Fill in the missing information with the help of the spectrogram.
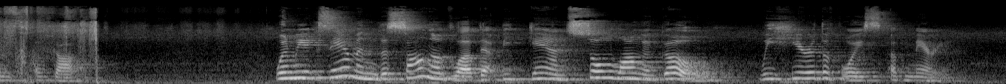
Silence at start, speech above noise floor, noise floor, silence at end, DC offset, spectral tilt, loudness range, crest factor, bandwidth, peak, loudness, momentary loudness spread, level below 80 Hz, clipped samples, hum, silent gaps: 0 s; 23 dB; -44 dBFS; 0.15 s; under 0.1%; -3 dB/octave; 5 LU; 20 dB; 16.5 kHz; -2 dBFS; -21 LUFS; 18 LU; -52 dBFS; under 0.1%; none; none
